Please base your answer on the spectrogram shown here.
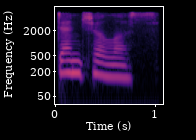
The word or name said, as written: dentulous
